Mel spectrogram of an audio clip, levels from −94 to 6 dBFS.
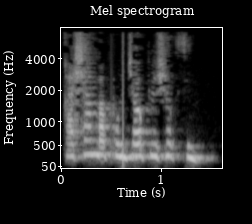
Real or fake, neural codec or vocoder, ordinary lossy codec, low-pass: real; none; MP3, 32 kbps; 7.2 kHz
